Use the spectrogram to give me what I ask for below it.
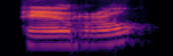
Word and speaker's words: perro: a strategy could be to probably extend the sound of the r in a Double R word like per perro if you're unable to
